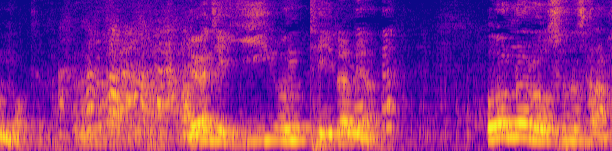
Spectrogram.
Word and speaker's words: 이은태: 내가 왜냐면 평생을 살면서 내 이름을 발음을 못해요. 내가 이제 이은태 이러면 언어로 쓰는 사람 한 명도 없어.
